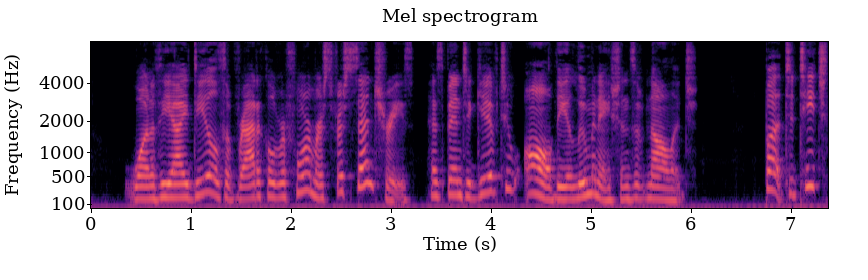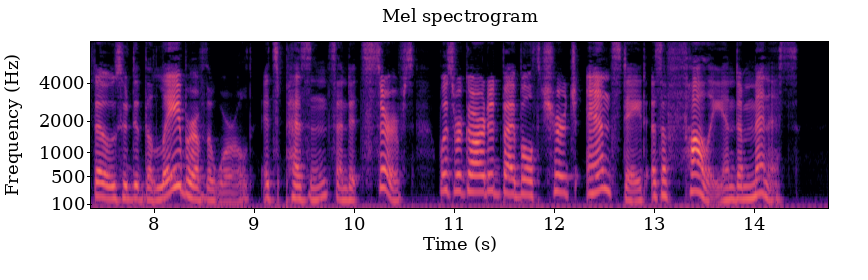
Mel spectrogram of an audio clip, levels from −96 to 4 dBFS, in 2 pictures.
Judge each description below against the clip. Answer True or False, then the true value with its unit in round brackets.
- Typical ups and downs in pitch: False (6.3 semitones)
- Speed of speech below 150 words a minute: False (195 wpm)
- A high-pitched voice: True (195 Hz)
